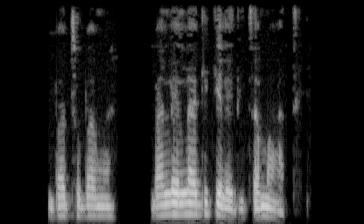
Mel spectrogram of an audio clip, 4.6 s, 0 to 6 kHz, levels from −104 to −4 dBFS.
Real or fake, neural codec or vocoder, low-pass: real; none; 5.4 kHz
